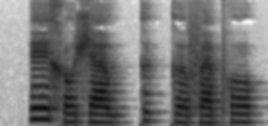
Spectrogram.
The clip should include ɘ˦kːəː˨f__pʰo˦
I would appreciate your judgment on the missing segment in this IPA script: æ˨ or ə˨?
æ˨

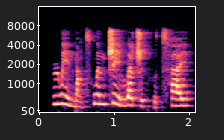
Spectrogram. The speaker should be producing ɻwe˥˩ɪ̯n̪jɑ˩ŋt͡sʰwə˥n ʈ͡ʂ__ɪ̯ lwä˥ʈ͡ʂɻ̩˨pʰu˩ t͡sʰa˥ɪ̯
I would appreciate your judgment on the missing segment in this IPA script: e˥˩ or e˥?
e˥˩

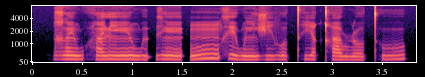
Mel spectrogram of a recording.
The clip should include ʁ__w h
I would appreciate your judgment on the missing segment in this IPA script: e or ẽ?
ẽ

